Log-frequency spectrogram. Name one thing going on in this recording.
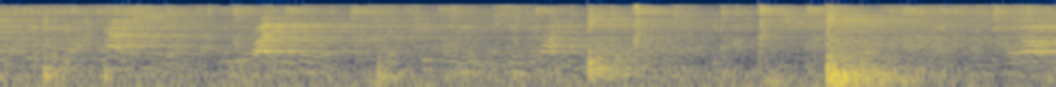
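A table tennis ball bounces with sharp, hollow clicks in an echoing hall.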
